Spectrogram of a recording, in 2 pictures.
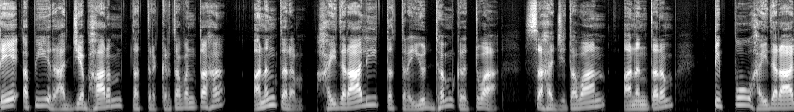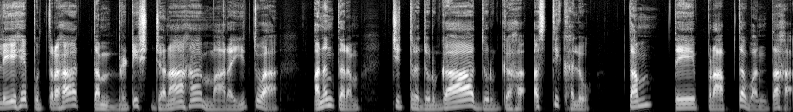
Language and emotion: Sanskrit, neutral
